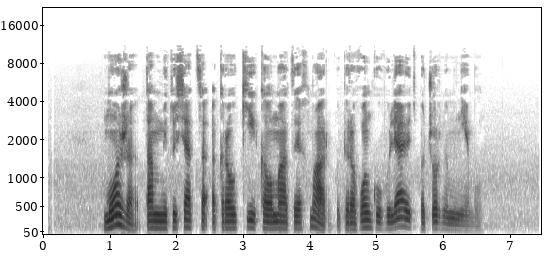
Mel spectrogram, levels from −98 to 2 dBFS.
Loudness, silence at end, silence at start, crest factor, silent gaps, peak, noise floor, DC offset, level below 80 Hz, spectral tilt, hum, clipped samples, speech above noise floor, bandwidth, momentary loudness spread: -21 LUFS; 0.95 s; 0.9 s; 20 dB; none; -2 dBFS; -59 dBFS; under 0.1%; -62 dBFS; -5 dB/octave; none; under 0.1%; 38 dB; 10.5 kHz; 8 LU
